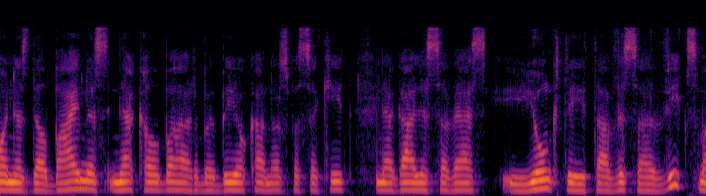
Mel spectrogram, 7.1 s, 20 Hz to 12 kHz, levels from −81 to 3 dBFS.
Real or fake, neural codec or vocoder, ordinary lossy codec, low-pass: real; none; AAC, 48 kbps; 7.2 kHz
